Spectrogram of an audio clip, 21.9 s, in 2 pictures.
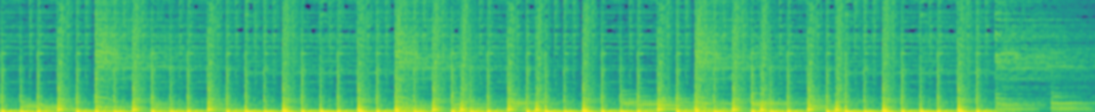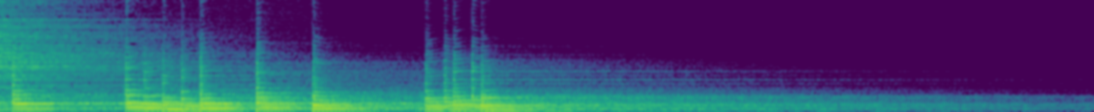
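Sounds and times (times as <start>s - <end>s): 
instrumental music: 0.0s - 16.9s.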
